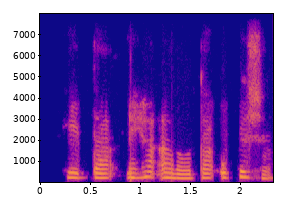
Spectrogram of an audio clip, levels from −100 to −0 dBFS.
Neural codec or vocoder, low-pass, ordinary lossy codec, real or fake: none; 7.2 kHz; Opus, 24 kbps; real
